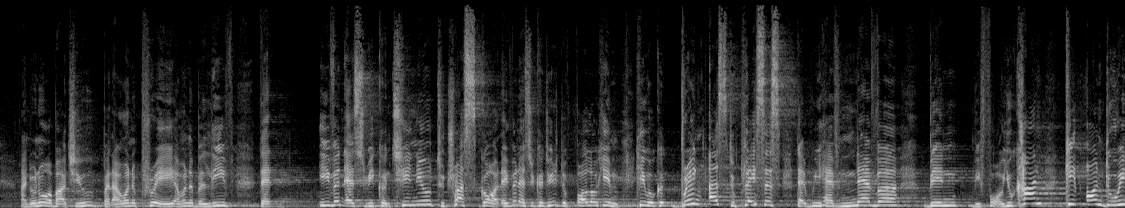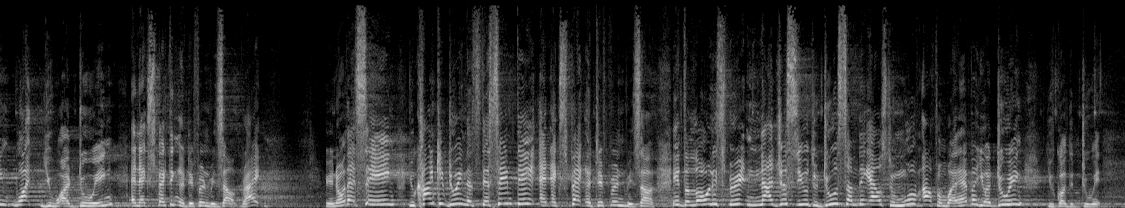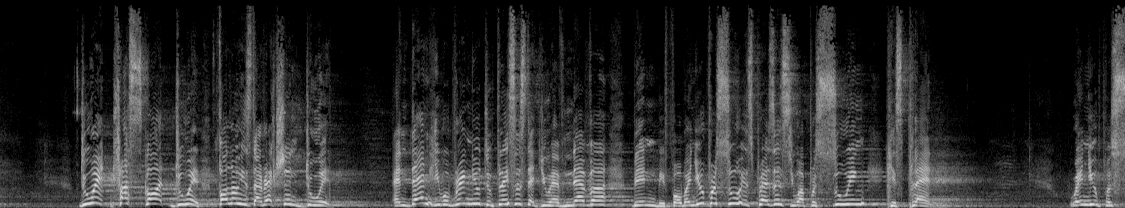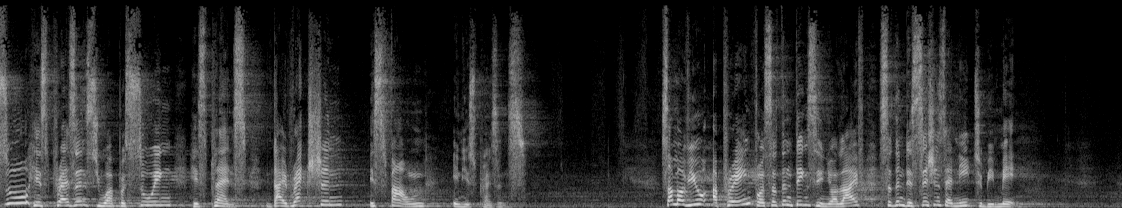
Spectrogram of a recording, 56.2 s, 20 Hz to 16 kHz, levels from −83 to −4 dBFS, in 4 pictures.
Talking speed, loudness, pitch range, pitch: 175 wpm, -22 LUFS, 220-320 Hz, 255 Hz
